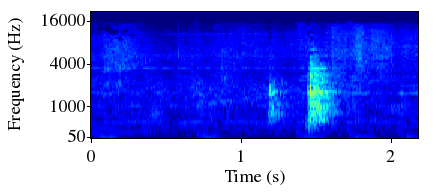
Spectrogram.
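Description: A metal spoon knocks sharply once against a glass mixing bowl about one and a half seconds in, just after a lighter tap, as flour is tipped in.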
